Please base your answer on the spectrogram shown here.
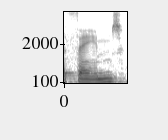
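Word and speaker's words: Thames: find ourselves here at the mouth of the Thes, as they pronounce it, river and the city of New London.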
